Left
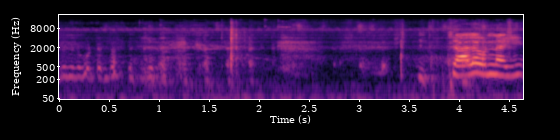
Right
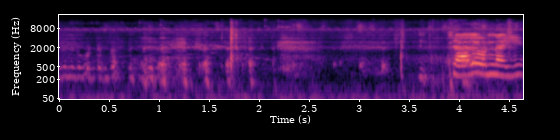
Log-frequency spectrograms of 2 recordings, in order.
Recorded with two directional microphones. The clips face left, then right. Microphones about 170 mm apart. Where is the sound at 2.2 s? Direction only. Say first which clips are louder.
Right 2 dB; centre (ahead or behind).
